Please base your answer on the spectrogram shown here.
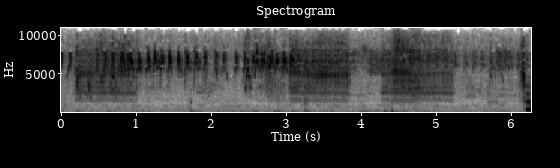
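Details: Oxpecker youngster at Djuma Game Reserve, Sabi Sand, by Kruger Park, South Africa, on an early-morning drive on 5 March 2018, desperately begging its mother for a meal: harsh, hissing rasps in bursts about a second long, repeated again and again, while a man talks throughout.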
